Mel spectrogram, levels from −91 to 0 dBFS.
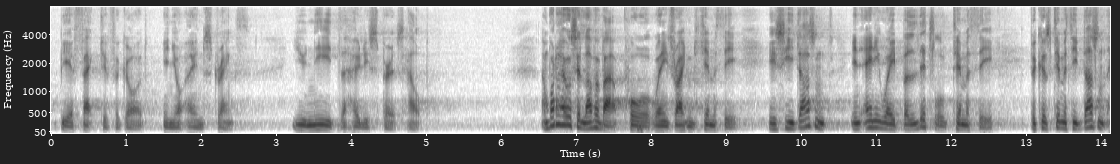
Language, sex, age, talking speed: English, male, 60-79, 155 wpm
